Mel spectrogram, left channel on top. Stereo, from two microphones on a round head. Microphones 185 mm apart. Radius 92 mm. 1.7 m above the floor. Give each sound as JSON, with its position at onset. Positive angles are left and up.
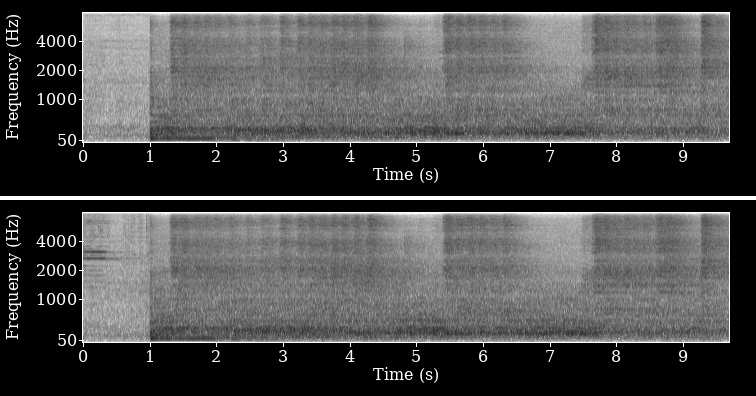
{"t": 1.0, "sound": "writing", "side_deg": 0, "distance_m": 0.8}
